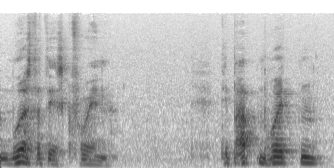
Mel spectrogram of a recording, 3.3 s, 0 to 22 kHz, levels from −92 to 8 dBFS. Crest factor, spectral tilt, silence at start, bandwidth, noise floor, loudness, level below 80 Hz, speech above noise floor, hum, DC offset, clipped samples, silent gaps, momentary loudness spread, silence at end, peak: 20 dB; -6 dB/octave; 0 s; 16 kHz; -48 dBFS; -20 LUFS; -58 dBFS; 29 dB; none; under 0.1%; under 0.1%; none; 12 LU; 0.1 s; 0 dBFS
